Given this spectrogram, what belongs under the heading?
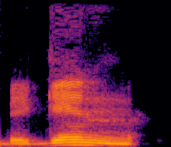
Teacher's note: begin, son dos sílabas y pronunciamos begin. La última es la que está acentuada. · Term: la sílaba tónica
